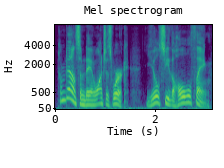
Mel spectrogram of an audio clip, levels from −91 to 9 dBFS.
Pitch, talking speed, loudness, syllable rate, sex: 150 Hz, 250 wpm, -15 LUFS, 5.1 syllables/s, male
